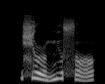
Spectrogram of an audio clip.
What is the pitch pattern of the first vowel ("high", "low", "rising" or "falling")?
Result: falling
